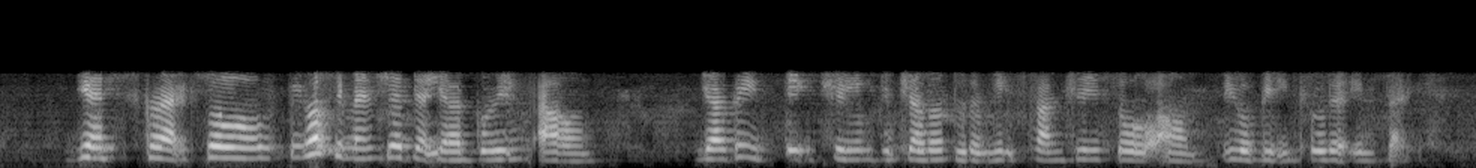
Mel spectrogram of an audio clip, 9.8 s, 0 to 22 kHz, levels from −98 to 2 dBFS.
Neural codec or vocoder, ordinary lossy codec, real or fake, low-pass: codec, 16 kHz in and 24 kHz out, 0.6 kbps, FireRedTTS-2 codec; Opus, 64 kbps; fake; 3.6 kHz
